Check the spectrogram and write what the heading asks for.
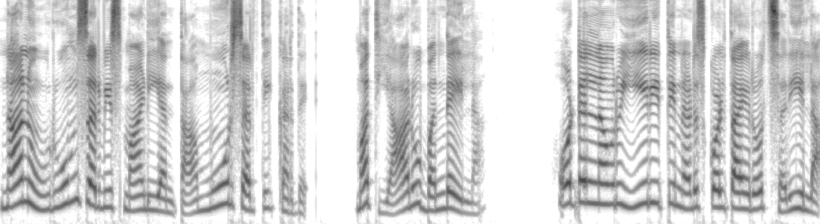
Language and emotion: Kannada, angry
